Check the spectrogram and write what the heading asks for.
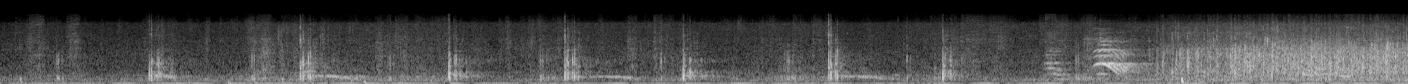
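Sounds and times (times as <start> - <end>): racket striking tennis ball: 1.4 - 10.0.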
